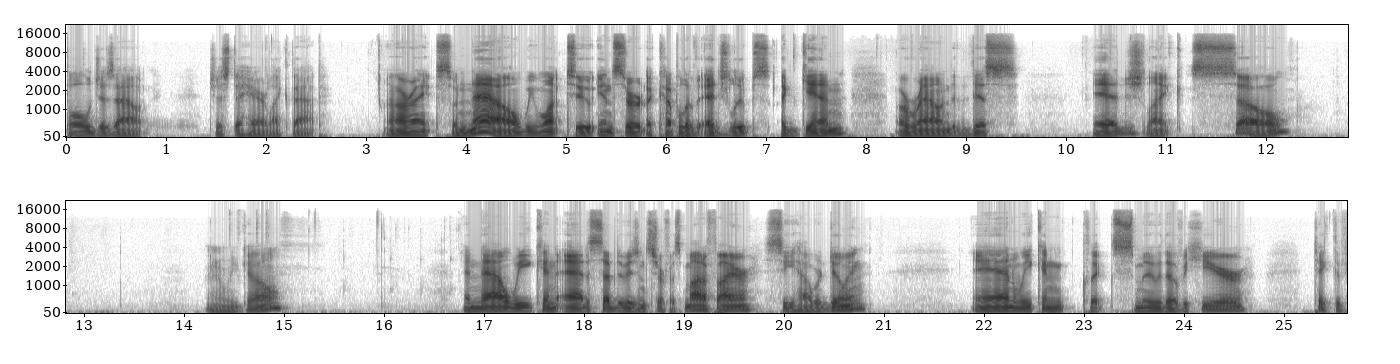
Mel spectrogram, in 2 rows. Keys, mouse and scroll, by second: 3.4 z, 3.8 middle click, 4.3 Tab, 5.0 shift+middle click, 5.7 middle click, 6.3 Tab, 6.7 middle click, 7.3 a, 8.5 ctrl+r, 10.0 click, 10.5 ctrl+r, 12.8 click, 14.5 a, 14.7 Tab, 15.3-15.7 scroll down 2, 15.7 middle click, 16.4 shift+middle click, 17.9 click, 20.3-21.1 scroll up 1, 23.5 click.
